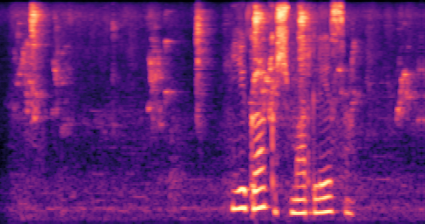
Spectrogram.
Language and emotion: Russian, neutral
